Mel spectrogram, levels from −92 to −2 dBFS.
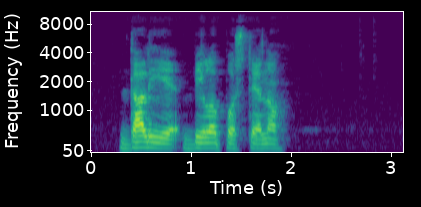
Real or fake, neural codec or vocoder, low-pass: real; none; 9.9 kHz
